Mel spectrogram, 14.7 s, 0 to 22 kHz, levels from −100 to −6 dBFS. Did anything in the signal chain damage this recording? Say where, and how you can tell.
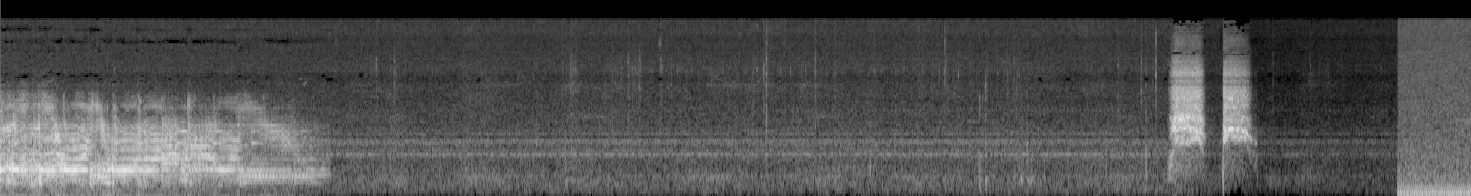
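Yes: overlap between stream segments at playback. From 12.24 to 12.26 s, 25 ms of sound is cut and the waveform jumps, a tiny skip without a dropout's silent gap.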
